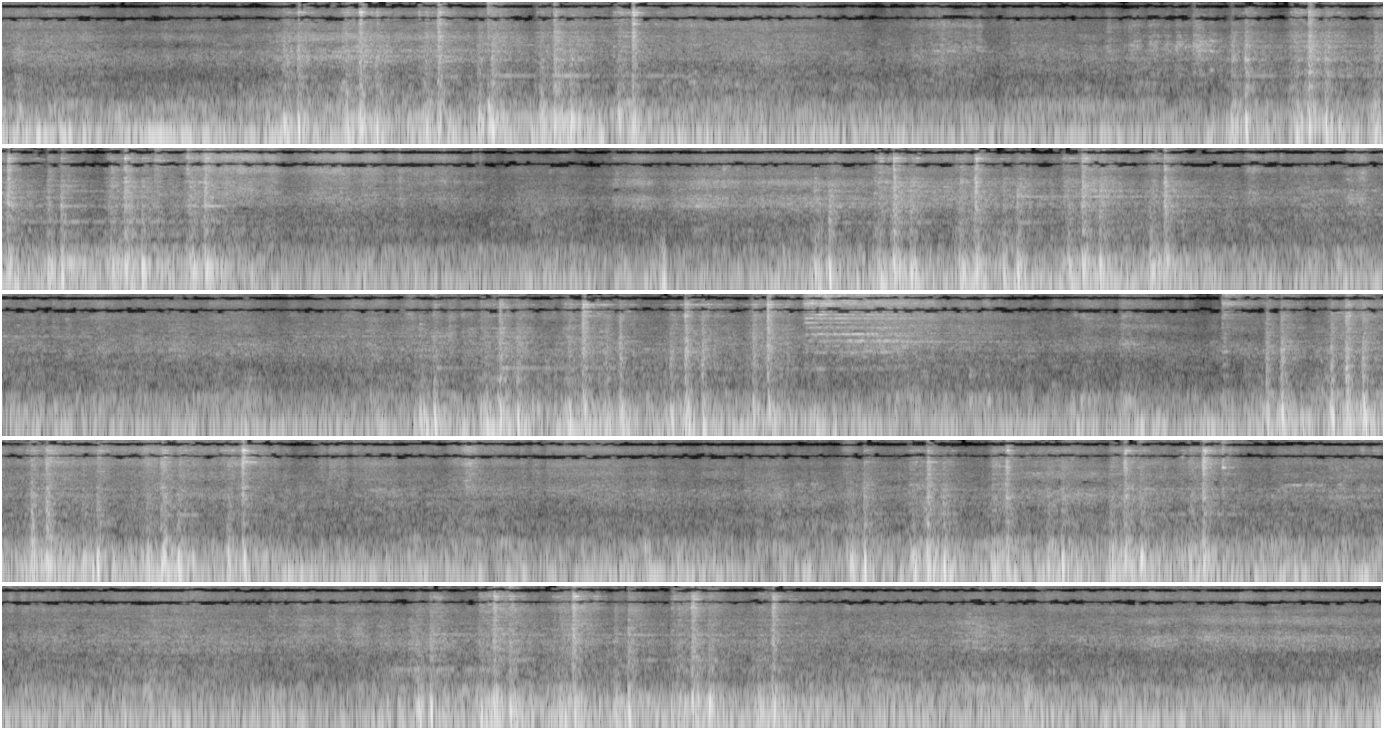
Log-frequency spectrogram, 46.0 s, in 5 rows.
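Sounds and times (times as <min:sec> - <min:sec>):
steel wheels rumbling on rail: 0:00.0 - 0:46.0
wheels clacking over rail joints: 0:00.0 - 0:46.0
high wheel squeal: 0:23.7 - 0:24.9.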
